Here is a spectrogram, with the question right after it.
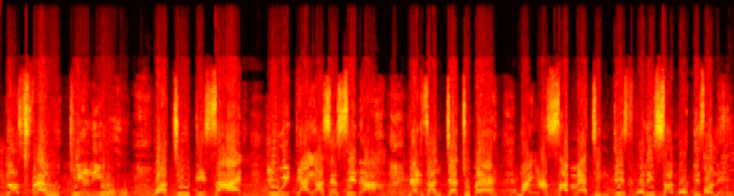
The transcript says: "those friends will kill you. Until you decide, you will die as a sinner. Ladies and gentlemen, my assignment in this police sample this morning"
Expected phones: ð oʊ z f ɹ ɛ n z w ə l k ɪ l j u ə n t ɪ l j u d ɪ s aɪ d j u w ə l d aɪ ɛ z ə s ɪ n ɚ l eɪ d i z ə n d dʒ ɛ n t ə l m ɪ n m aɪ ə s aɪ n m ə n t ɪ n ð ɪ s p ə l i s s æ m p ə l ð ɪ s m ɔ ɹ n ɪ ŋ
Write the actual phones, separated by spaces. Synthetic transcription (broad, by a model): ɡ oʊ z f ɹ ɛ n w ə l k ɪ l j u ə t j u d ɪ s aɪ d j u w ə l d aɪ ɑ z ə s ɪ n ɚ l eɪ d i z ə n dʒ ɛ n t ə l m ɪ n m aɪ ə s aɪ m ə n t ɪ n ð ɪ s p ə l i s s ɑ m b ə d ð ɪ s m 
